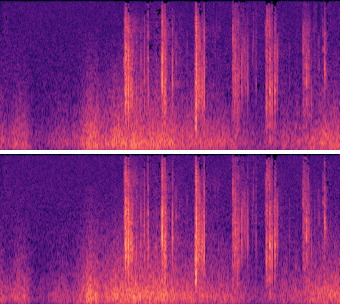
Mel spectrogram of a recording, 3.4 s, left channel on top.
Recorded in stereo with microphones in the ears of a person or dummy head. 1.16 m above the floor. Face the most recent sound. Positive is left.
turn(degrees=-5)  # may be behind; listen again after turning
